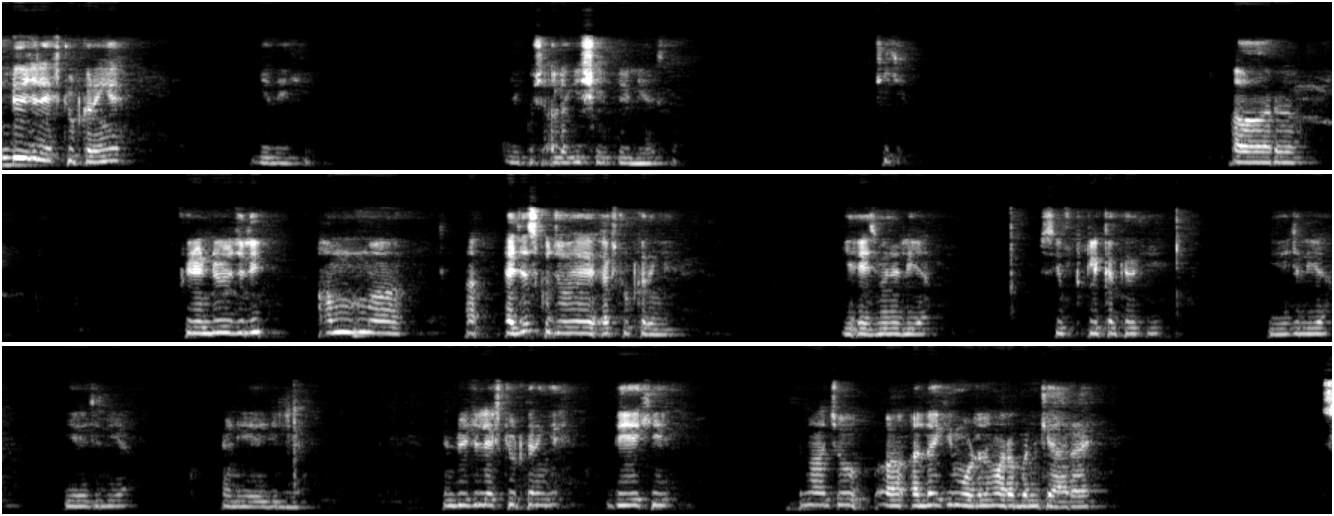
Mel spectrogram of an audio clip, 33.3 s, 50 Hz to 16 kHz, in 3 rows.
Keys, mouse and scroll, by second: 11.6 click, 13.8 click, 15.7-18.7 drag, 20.2 shift+click, 22.1 shift+click, 24.0 shift+click, 25.6 click.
